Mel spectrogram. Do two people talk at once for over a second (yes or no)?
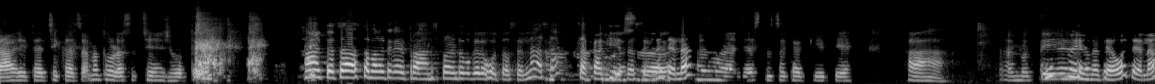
no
